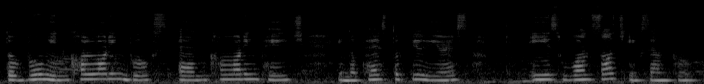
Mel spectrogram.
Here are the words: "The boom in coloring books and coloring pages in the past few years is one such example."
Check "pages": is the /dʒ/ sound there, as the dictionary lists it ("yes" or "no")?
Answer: no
